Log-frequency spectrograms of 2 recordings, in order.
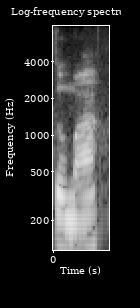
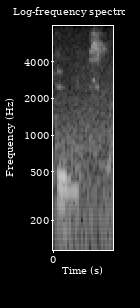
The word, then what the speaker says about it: Dumas: I think it's pronounced Dumas and Dumas. not Dumas. I Okay. figured without the S. I think the S is silent because it's like Alexander Dumas, the writer of the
